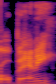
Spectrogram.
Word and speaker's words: Albany: sister was born at Albany Georgia or Albany depending on how you like to pronounce it you know so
